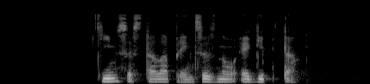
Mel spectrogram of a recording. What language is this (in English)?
Czech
